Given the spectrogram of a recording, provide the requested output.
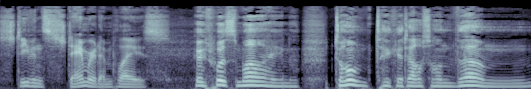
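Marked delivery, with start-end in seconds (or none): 1.9-5.3 wheezing, higher, louder, slower. A badly damaged engine speaks to Steven, wheezing. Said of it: "it wheezed".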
